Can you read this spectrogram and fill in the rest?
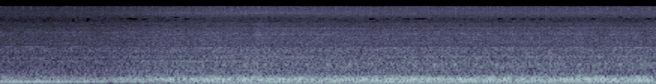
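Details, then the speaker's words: Engine just after repair, coolant refilled and air bled out: even low rumble right after start-up with no timing chain rattle, which had been loud before; healthy idle. "let's fire this hog up oh my goodness that is so much better"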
